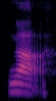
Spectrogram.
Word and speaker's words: ngā: And then the last one, ngā. So back to that NG consonant blend.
